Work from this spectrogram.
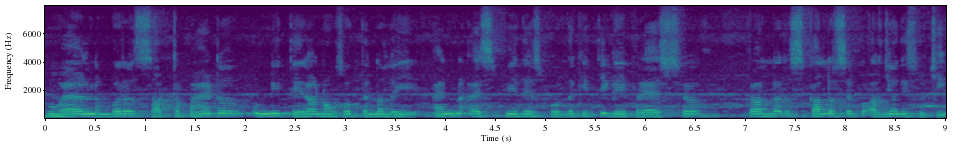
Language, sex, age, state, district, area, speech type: Punjabi, male, 45-60, Punjab, Mansa, rural, read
